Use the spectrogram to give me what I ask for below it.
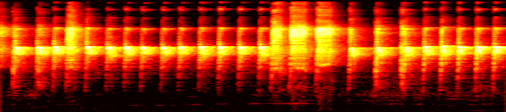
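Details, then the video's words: Grey-cheeked bulbul song recorded raw for tutoring magpie robins and green leafbirds; regular harsh ticking notes, nearly two per second, stacked on a steady piercing tone, with a louder scratchy burst near the middle. "Cucak Jenggot (Kamandanu) Masteran Wajib Murai Batu & Cucak ijo"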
